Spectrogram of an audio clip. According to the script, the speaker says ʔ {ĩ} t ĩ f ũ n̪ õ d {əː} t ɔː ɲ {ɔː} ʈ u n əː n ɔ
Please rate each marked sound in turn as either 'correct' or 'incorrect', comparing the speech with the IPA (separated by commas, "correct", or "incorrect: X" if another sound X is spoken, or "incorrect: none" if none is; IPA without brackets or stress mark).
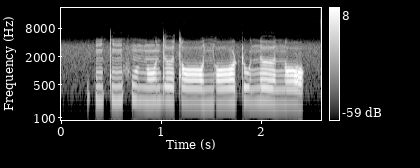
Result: correct, correct, correct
